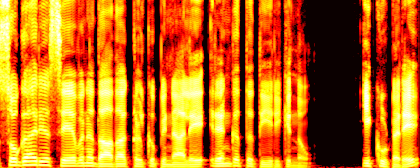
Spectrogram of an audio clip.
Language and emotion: Malayalam, neutral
